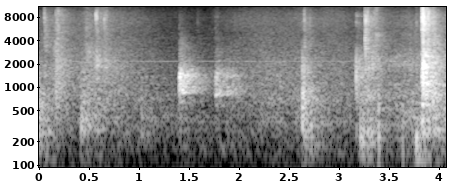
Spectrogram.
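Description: Irregular footsteps and knocks on a floor as someone moves about a small room, with two crisp knocks in the middle and a sharper, louder knock near the end.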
